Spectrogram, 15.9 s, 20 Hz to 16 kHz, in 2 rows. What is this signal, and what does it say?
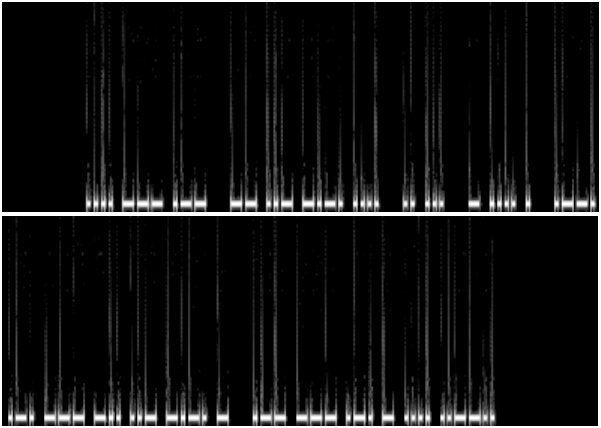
Morse code, heard as a keyed tone, about 25 wpm, 700 Hz. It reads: HOW MUCH IS THE PRODUCT WORTH?
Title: Sentences from Top 1000 Words - Review Part 2 - 25wpm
